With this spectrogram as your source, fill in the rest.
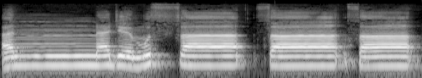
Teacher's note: اب یہاں سا کے بعد الف ہے تو اس کو تھوڑا سا 1 سیکنڈ کے برابر، 1 الف کے برابر لمبا کریں گے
